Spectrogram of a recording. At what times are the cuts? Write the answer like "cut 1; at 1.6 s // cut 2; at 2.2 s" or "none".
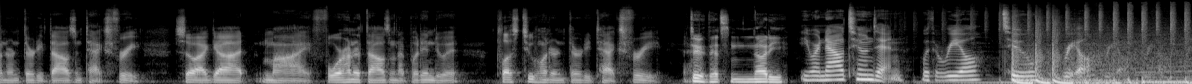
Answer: cut 1; at 2.5 s // cut 2; at 6.7 s // cut 3; at 7.9 s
